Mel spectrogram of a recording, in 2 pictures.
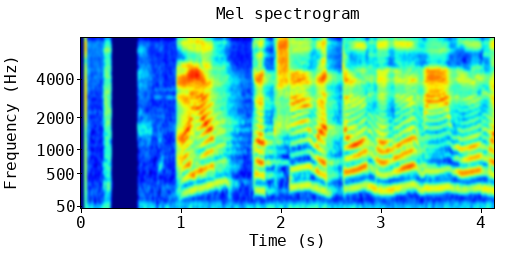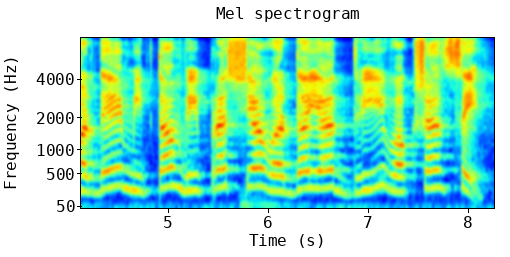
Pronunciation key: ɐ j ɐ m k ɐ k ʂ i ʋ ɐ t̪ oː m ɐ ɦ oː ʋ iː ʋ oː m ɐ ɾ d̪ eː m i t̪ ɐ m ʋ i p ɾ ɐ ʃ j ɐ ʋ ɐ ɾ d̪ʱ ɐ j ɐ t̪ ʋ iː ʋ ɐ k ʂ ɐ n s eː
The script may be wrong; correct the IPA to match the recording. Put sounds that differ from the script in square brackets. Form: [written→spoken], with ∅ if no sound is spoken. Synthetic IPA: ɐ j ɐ m k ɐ k ʂ i ʋ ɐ t̪ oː m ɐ ɦ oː ʋ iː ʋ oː m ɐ ɾ d̪ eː m i t̪ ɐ m ʋ i p ɾ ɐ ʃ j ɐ ʋ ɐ ɾ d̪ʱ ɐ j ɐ [t̪→d̪] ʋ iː ʋ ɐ k ʂ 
